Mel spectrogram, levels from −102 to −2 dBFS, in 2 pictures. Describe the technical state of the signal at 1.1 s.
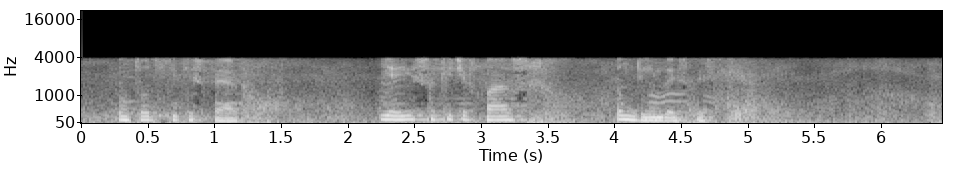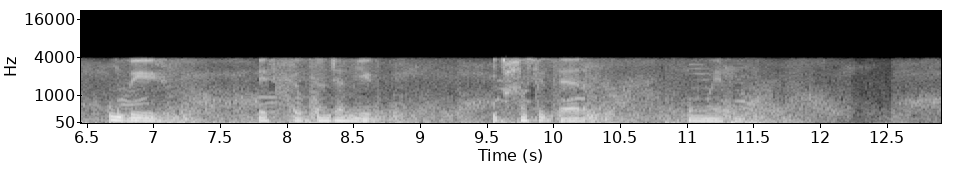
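At 1.1 s the sender's voice detector is likely toggling transmission on and off, causing sound chopped by the voice detector from 0.0 to 2.24 s. About 1.58 s is replaced by comfort noise, so the sound breaks up into holes.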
